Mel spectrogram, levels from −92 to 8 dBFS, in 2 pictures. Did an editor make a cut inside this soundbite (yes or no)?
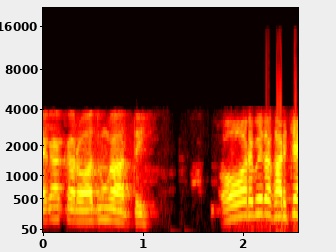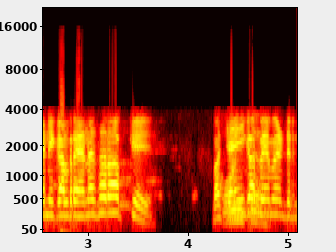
no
